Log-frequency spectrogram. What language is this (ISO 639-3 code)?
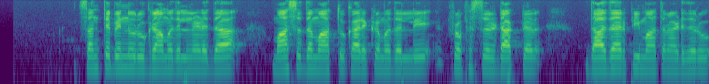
kan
